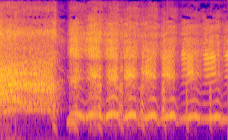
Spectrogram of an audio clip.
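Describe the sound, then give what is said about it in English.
A voice imitates a short, harsh frightened scream of someone in a haunted house, then breaks into rapid, rhythmic bursts of high-pitched laughter. Loud, with no other talking. “So it's screaming and it's laughter.”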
